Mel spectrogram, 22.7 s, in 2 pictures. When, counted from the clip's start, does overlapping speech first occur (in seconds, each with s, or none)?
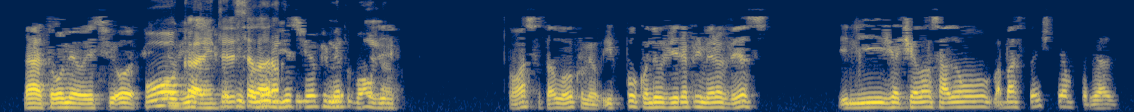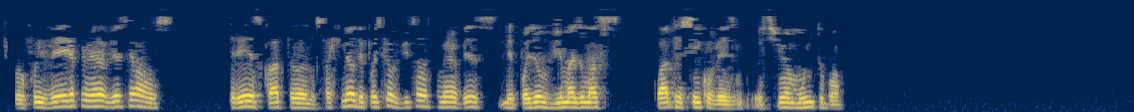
1.4 s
